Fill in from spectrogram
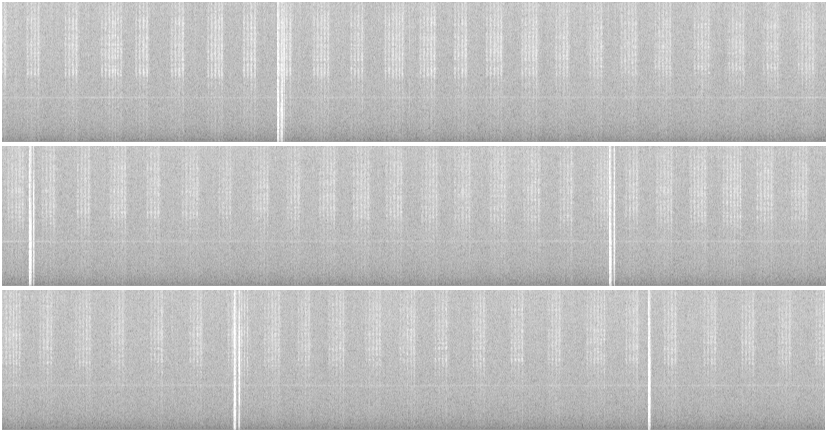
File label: L albovittata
